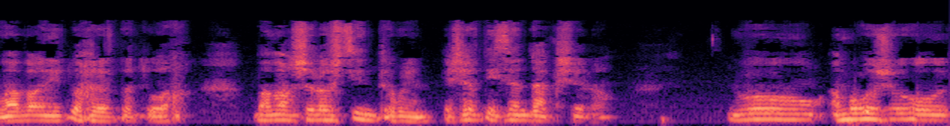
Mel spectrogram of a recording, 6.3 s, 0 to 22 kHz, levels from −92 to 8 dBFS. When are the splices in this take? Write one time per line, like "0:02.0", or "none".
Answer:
0:02.9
